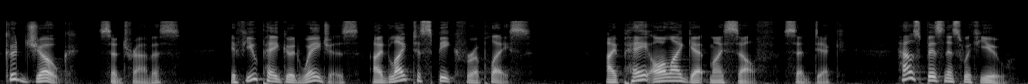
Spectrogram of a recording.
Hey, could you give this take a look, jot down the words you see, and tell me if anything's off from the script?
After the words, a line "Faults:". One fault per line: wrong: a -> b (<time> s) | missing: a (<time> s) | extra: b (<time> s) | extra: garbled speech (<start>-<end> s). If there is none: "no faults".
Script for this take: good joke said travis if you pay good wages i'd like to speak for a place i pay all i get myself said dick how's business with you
good joke said travis if you pay good wages i'd like to speak for a place i pay all i get myself said dick how's business with you
Faults:
no faults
